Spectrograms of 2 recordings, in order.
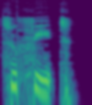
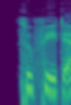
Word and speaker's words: Tsufit: Well, it's spelled T-S-U-F-I-T, and it's pronounced Sufit. Sufit.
